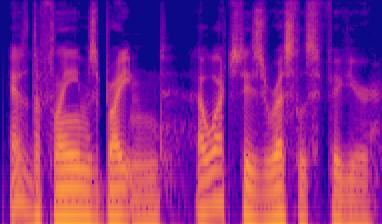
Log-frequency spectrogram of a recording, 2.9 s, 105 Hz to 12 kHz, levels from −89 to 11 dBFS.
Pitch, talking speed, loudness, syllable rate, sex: 110 Hz, 190 wpm, -20 LUFS, 6.2 syllables/s, male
